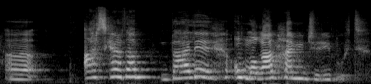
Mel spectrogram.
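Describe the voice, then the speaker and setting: An actress playing a jealous, sarcastic ex-wife who mutters bitter remarks. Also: female voice, sits high, fairly bright tone.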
